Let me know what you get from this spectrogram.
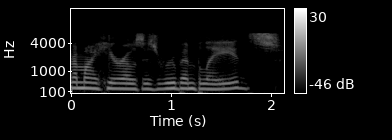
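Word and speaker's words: Rubén Blades: my heroes is Ruben blades he pronounces his last name that way so um I feel okay doing the same although I instinctively want to say blades but anyway you know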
